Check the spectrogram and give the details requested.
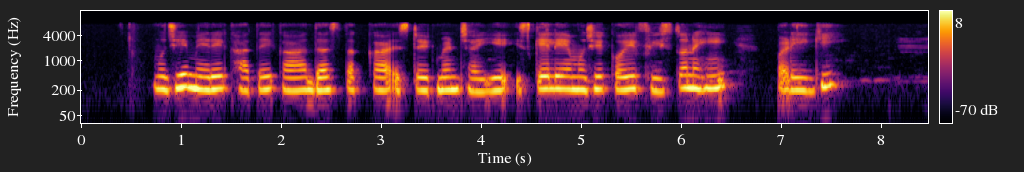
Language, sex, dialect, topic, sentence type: Hindi, female, Garhwali, banking, question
